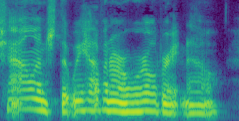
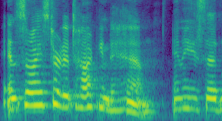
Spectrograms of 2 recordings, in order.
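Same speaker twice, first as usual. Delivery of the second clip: ordinary delivery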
